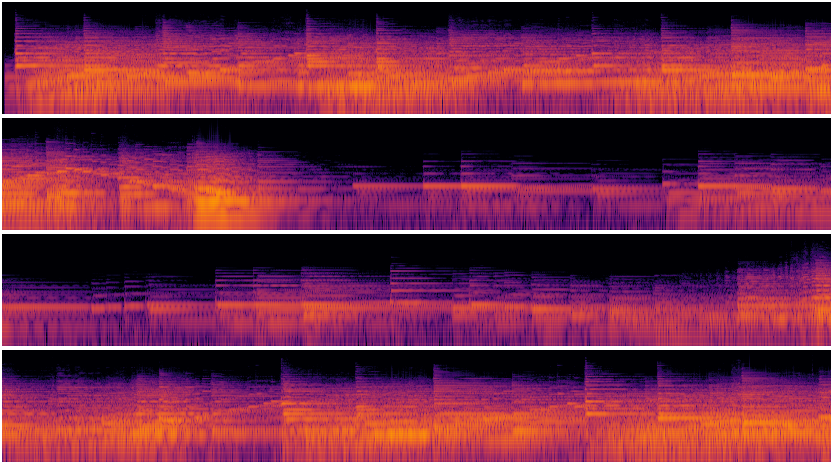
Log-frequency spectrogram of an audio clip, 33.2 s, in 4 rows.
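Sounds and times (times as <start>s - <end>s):
cello: 0.0s - 33.1s
piano: 0.0s - 33.1s.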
